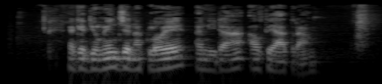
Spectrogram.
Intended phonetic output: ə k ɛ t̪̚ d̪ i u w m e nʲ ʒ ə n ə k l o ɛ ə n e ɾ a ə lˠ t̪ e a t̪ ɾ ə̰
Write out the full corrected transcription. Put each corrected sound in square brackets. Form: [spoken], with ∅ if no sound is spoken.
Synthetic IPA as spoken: ə k ɛ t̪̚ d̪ i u w m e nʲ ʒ ə n ə k l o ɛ ə n [i] ɾ a ə lˠ t̪ e a t̪ ɾ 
